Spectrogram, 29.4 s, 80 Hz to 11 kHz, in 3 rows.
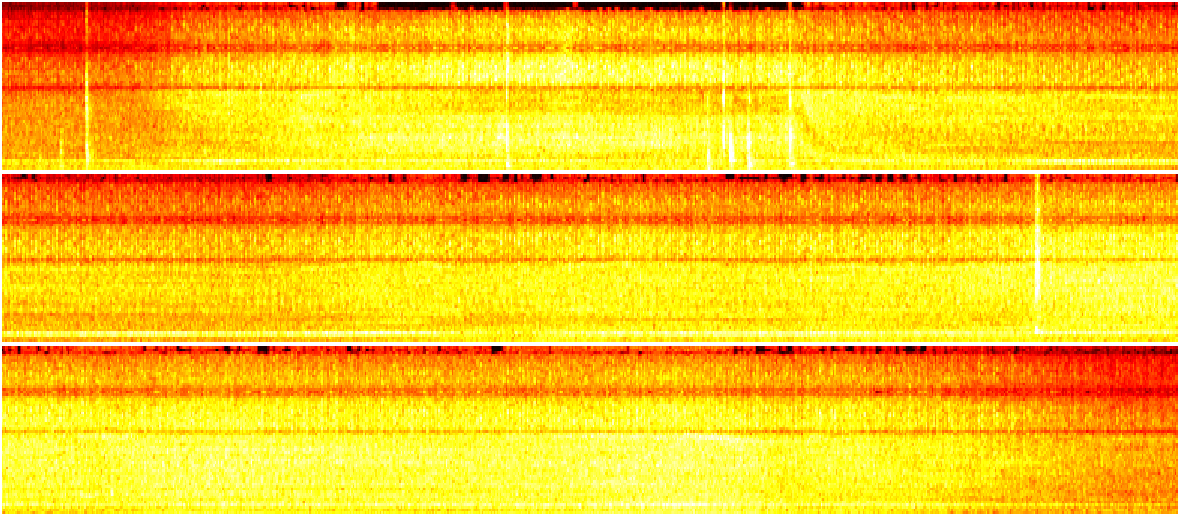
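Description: Subaru Legacy B4 RSK's 2.0-litre twin-turbo flat-four engine idling steadily, with a few short clicks. A second, lower hum joins for about five seconds past the midpoint.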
